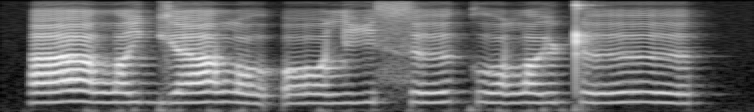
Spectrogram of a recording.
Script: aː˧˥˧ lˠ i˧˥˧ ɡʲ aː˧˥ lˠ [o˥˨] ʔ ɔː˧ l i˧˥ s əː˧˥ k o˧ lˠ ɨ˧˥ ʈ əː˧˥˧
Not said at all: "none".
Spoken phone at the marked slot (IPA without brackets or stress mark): o˨˩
